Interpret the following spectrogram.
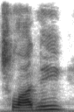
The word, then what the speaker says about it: Chladni: what they call a chladni plate. I've also heard it pronounced chladni.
